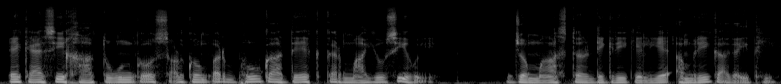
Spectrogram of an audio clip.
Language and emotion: Urdu, sad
